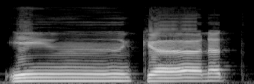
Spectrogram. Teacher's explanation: Hamas yaitu jaroyanu an-nafs, mengalirnya nafas kita. Sehingga huruf ta-nya harus ada sedikit hamasnya, tapi jangan banyak-banyak.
